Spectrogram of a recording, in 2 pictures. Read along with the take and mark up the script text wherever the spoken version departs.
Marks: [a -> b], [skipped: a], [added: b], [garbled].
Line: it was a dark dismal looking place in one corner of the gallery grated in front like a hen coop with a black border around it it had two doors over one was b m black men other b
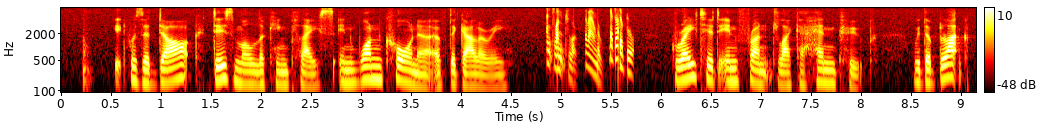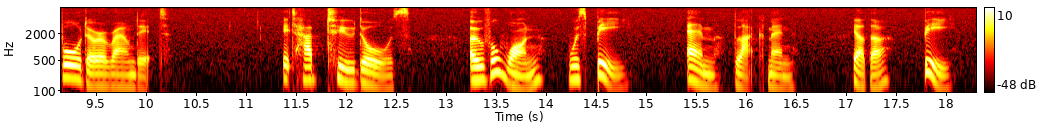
it was a dark dismal looking place in one corner of the gallery grated in front like a hen coop with a black border around it it had two doors over one was b m black men other b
